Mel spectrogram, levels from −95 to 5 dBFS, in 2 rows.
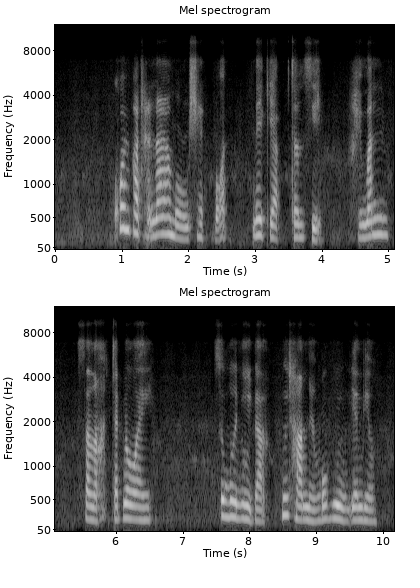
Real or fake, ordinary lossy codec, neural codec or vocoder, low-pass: fake; Opus, 16 kbps; codec, 16 kHz, 1 kbps, FreqCodec, larger model; 7.2 kHz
